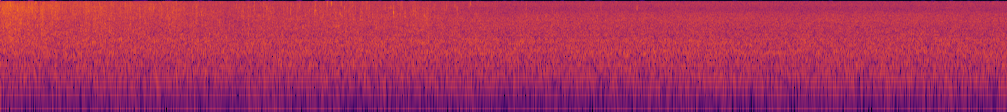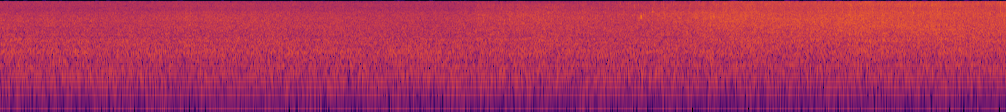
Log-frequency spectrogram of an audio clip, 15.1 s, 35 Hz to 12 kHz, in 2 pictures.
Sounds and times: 0.0s heavy surf 7.1s
7.7s heavy surf 15.1s

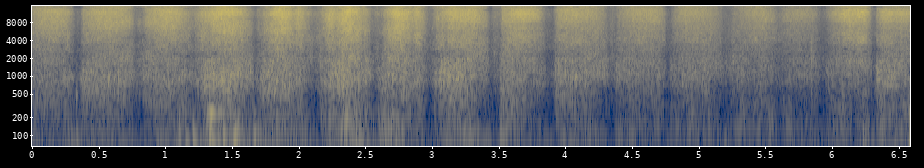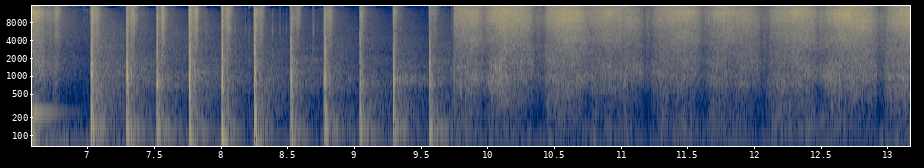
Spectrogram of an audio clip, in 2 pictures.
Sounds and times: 0.0s broom 7.0s
9.6s broom 13.1s

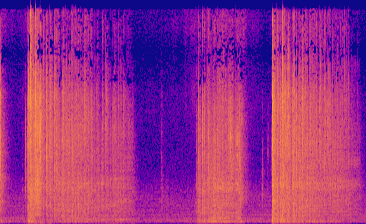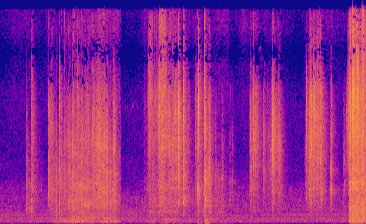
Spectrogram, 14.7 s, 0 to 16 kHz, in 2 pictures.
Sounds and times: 0.0s various dice rolling on a tile surface 3.3s
3.9s various dice rolling on a tile surface 7.3s
7.9s various dice rolling on a tile surface 14.6s

